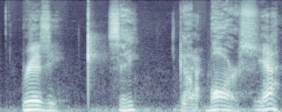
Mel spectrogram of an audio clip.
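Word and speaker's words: Rizzi: jop because alar said coach I want rhymes with fizzy dog and that would be rzy see got bars yeah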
